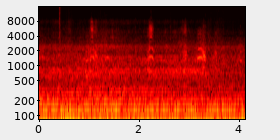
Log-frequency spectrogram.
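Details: Twilight Canada geese honking at a distance: a few short nasal honks, spaced about a second apart, over a heavy low steady rumble.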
